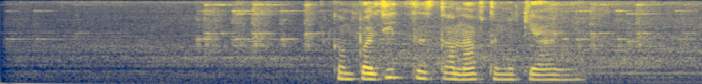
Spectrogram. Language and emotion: Russian, neutral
